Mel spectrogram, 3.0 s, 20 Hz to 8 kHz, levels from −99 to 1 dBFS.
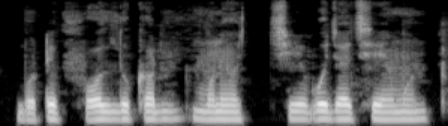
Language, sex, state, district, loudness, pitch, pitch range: Bengali, male, West Bengal, Malda, -20 LUFS, 135 Hz, 130-135 Hz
